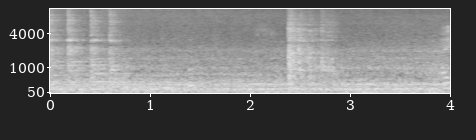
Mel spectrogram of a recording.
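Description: Restaurant clatter of dishes and utensils: a few quick clinks in the first second and a brief louder clatter about two and a half seconds in, over a steady low hum.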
